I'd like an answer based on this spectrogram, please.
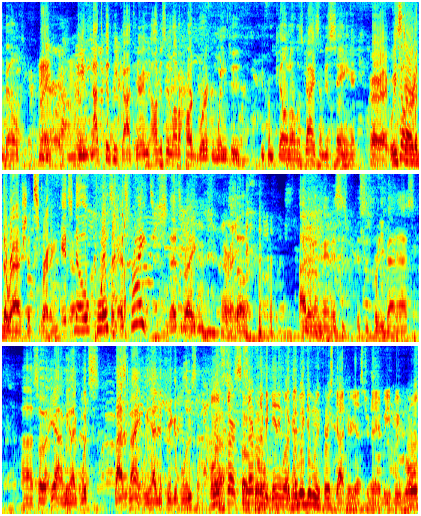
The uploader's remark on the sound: The Best Lineup from the American Royal 2023. In this episode we on location at the 2023 American Royal.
